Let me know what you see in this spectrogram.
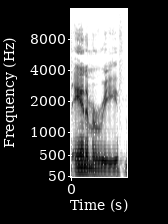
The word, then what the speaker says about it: Anne-Marie: It turns out it's both, because it's spelled Anne-Marie, but it's pronounced Anna-Marie.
